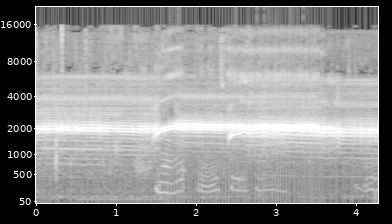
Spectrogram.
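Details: Frog calling during mating: a steady, high, buzzy trill held through the whole stretch, with human speech passing low underneath in the middle.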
